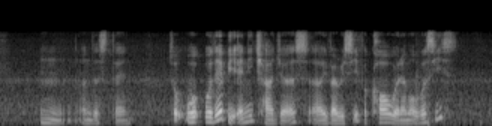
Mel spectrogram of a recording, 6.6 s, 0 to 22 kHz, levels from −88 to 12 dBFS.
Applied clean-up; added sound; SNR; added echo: none; none; none; none.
